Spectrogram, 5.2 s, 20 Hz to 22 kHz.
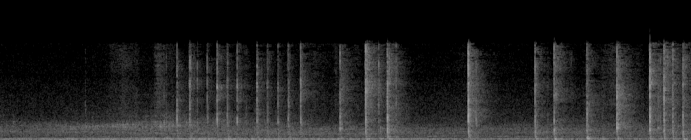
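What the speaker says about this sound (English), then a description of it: "I'm going to type in answer number 3." Keys on a computer keyboard are typed in short bursts, individual clicks growing sharper and more spaced toward the end, close and fairly quiet over faint room noise.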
